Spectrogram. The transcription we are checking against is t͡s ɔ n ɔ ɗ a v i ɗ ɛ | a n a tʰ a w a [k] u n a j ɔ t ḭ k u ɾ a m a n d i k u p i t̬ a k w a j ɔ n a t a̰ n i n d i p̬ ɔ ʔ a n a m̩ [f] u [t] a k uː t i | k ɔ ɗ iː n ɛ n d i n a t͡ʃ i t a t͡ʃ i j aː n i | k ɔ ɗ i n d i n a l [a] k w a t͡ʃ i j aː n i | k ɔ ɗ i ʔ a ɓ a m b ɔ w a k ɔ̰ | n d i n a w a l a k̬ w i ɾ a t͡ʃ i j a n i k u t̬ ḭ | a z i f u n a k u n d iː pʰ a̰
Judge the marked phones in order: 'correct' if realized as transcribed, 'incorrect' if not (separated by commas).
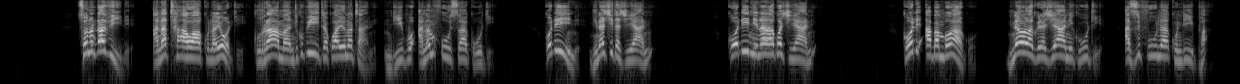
correct, correct, incorrect, correct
